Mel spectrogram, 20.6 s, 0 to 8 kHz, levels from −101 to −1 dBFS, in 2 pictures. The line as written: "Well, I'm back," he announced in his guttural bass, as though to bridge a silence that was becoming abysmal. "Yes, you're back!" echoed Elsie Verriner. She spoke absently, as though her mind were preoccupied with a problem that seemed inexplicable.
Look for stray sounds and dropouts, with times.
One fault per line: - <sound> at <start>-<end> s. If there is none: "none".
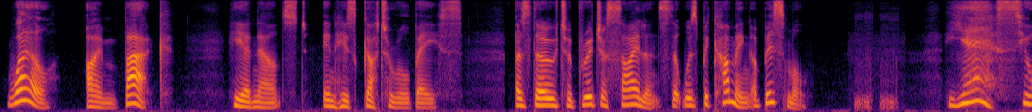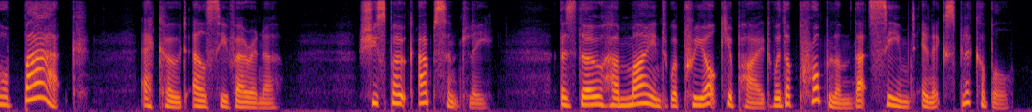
- laugh at 8.5-9.0 s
